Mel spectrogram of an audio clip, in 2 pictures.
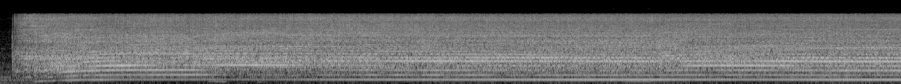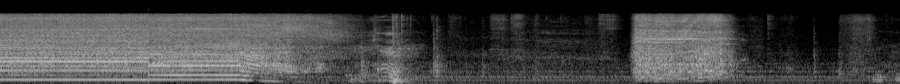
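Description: Electric detail sander switched on and spinning up, running steadily for about eleven seconds with small shifts in pitch as it is held lightly against an old plastic RC car body, then switched off and winding down. A short burst of noise follows a few seconds later.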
